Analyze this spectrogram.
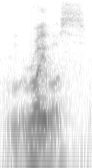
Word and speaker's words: rooibos: tell you yes Malcolm I learned how to pronounce it long ago rooibos it's the way it's supposed to be pronounced it's actually very good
